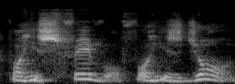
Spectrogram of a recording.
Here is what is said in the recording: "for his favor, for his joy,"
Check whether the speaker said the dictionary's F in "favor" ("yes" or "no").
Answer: yes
